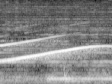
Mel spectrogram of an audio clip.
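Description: Isolated slide guitar holding a high note, then sliding smoothly up about an octave and sustaining it, with a lower note ringing beneath from about a second in.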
